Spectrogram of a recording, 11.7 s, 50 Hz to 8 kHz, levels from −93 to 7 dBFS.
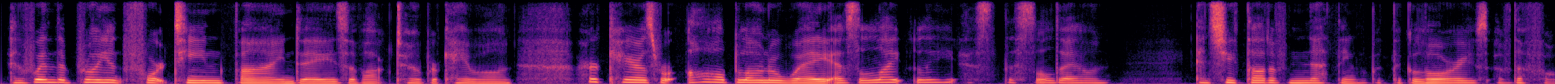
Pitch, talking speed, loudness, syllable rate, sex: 200 Hz, 165 wpm, -20 LUFS, 4.5 syllables/s, female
